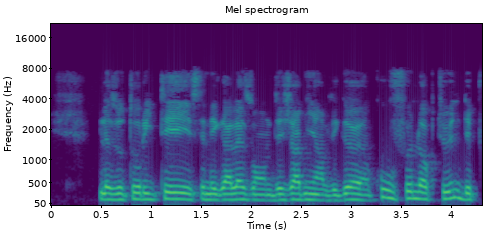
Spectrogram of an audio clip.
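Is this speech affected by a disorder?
No.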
